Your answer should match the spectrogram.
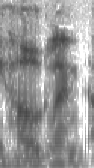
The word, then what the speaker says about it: Hoagland: Tony, am I saying his name right? Hoagland? – Yes, Tony Hoagland.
